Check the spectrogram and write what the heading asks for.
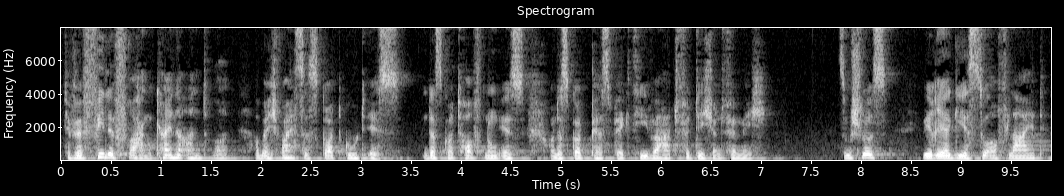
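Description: A man's voice: mid-range voice, fairly even intonation, moderate pace, a little mellow, husky. A man preaching a sermon, earnest and emphatic, speaking directly to his listeners.

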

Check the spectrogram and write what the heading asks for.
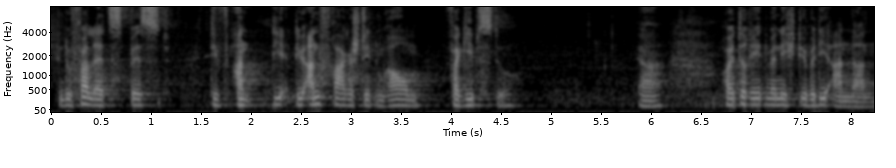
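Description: A man's voice: medium pitch, fairly even intonation, moderate pace, pushed and bright. A man preaching a sermon with strong emphasis, acting out biblical quotes in a raised voice. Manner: emphatic, acts out quotes in a heightened voice. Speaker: pastor. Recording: long hall reverb.

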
